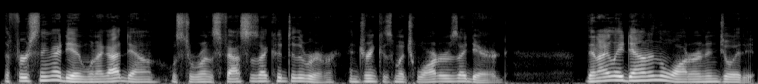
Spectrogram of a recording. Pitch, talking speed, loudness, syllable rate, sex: 135 Hz, 300 wpm, -17 LUFS, 6.5 syllables/s, male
